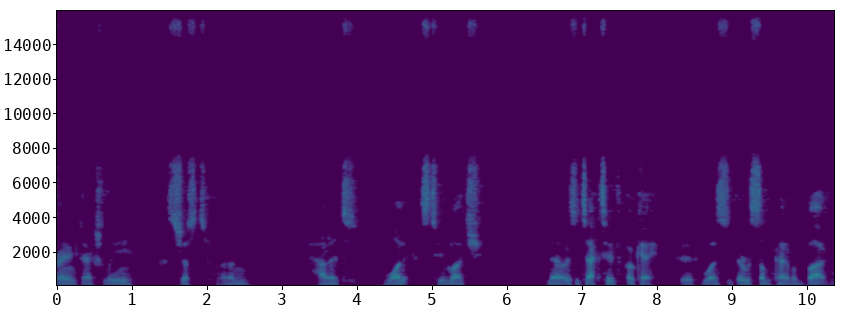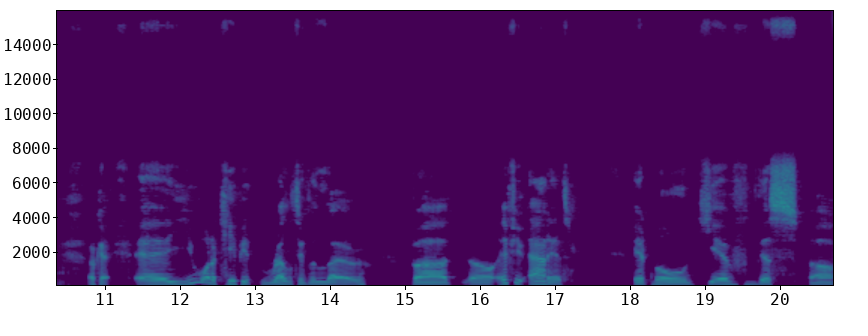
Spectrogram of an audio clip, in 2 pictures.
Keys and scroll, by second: 2.9 1, 3.6 Return.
